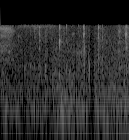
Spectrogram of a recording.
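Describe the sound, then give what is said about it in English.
Someone types on a computer keyboard, producing many quiet, irregular key clicks in a fairly steady stream, with no talking. “Hold on, I'm typing to Steve.”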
